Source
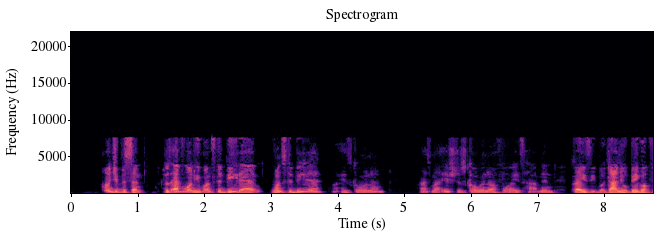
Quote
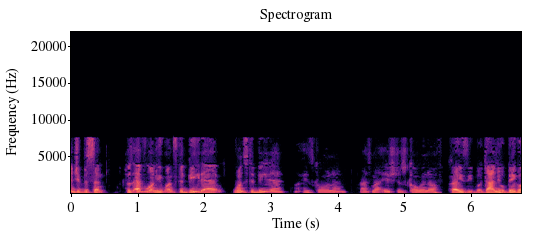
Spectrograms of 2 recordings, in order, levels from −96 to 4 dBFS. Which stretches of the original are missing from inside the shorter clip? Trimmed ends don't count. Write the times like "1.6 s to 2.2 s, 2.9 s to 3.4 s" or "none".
4.8 s to 5.1 s, 6.4 s to 7.4 s

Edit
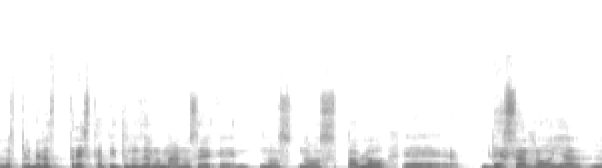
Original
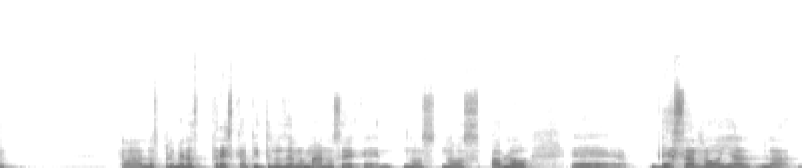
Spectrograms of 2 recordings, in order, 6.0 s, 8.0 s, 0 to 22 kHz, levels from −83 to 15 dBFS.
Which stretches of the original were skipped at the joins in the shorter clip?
5.4 s to 5.6 s

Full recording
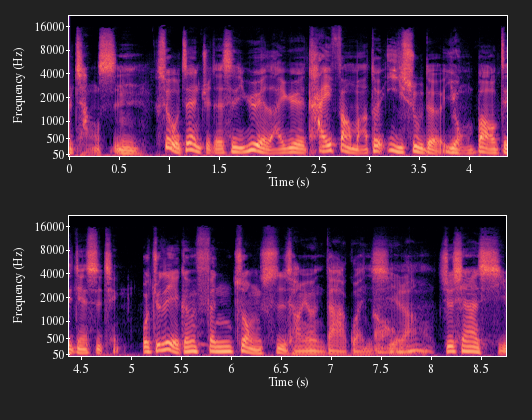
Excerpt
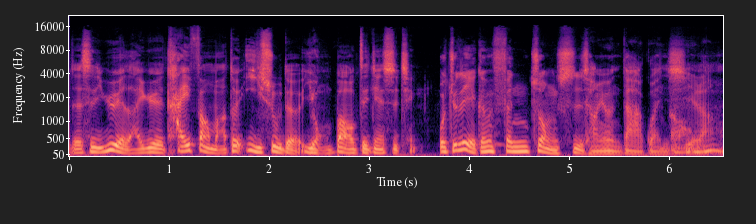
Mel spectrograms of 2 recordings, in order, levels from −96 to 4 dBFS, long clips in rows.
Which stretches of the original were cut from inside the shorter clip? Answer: none

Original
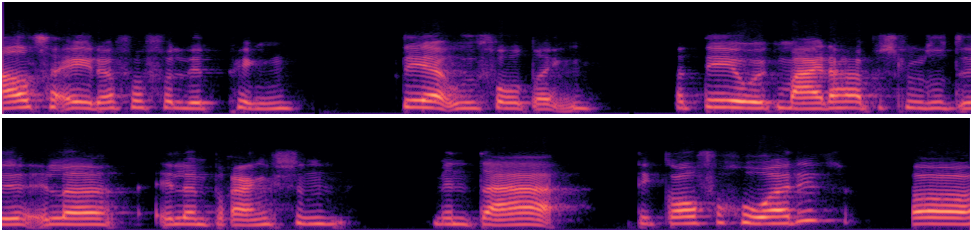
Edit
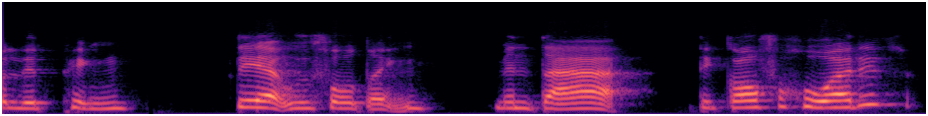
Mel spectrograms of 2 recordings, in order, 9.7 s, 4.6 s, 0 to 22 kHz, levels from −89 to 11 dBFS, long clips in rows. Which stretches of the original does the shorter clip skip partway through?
3.1 s to 6.8 s

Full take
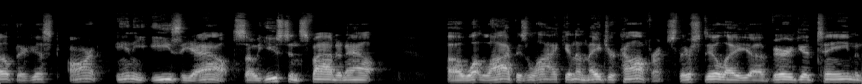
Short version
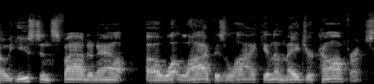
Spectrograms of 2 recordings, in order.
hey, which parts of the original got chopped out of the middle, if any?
3.8 s to 4.4 s

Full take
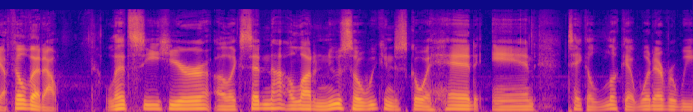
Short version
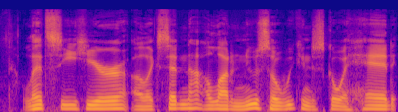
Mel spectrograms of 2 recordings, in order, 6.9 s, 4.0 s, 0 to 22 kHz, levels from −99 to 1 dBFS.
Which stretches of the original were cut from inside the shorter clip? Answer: none

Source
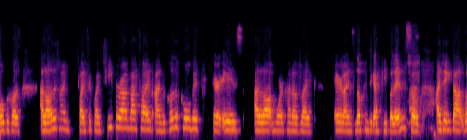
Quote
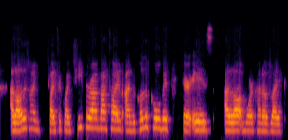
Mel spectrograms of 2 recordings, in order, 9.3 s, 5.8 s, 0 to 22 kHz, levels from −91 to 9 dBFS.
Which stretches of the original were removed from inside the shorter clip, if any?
none

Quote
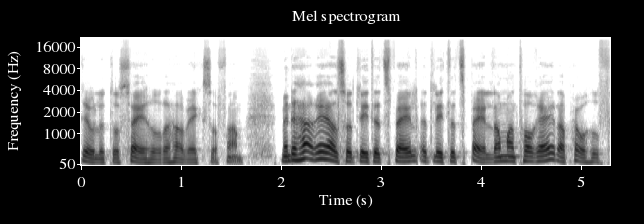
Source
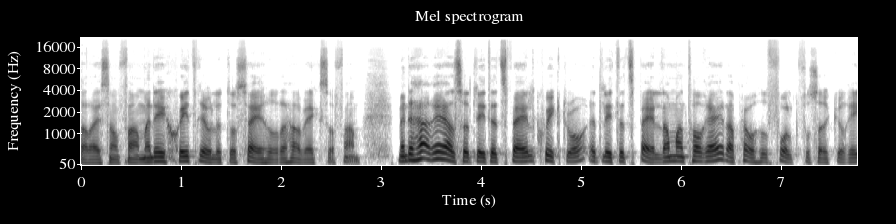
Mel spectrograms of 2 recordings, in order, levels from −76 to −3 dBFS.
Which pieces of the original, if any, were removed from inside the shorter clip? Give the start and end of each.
4.5 s to 5.1 s

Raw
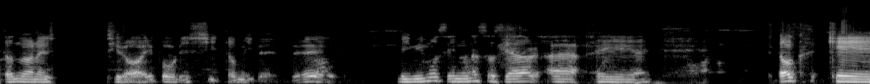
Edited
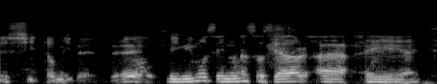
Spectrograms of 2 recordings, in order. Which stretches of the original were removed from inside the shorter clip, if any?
3.4 s to 3.9 s

